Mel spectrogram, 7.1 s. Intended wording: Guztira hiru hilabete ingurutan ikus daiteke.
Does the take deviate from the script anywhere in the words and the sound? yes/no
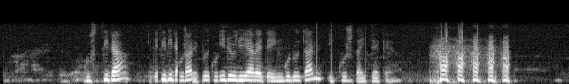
yes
